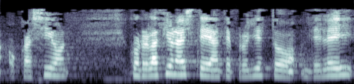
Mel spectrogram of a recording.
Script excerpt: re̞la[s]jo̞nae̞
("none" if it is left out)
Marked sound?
θ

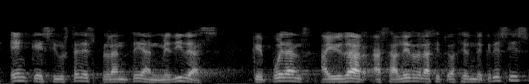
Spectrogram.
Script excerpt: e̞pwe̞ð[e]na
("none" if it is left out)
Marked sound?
a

